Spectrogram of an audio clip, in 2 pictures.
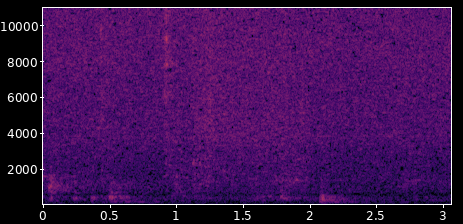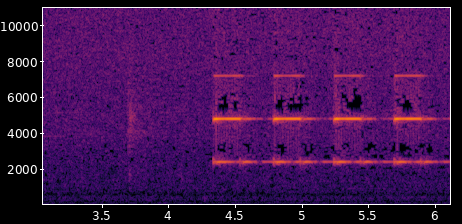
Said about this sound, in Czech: Pípá to na nás.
